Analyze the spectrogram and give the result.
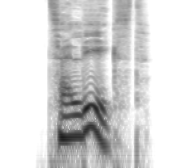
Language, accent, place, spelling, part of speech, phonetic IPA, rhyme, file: German, Germany, Berlin, zerlegst, verb, [ˌt͡sɛɐ̯ˈleːkst], -eːkst, De-zerlegst.ogg
- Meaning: second-person singular present of zerlegen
